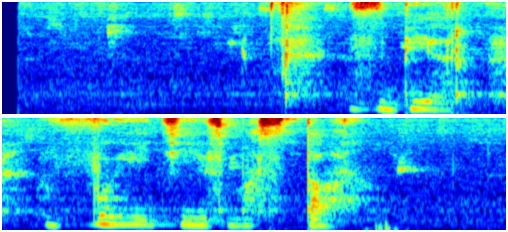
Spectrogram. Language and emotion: Russian, angry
